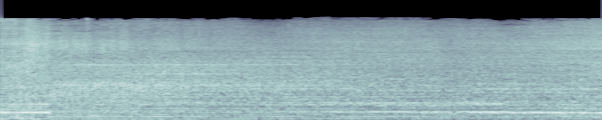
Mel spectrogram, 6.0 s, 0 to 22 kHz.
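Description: Honda CBR600 sport bike's inline-four engine running with a steady note as the bike rides along the road. About half a second in the sound drops abruptly in level and changes.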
